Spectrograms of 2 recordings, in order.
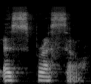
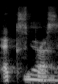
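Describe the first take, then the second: First: The word begins with an 'es' sound. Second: The word begins with an 'ex' sound. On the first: The speaker calls it right. "Must say espresso" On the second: The speaker calls it wrong. "not espresso"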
